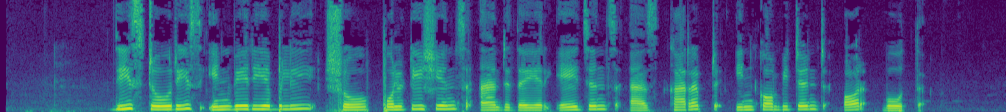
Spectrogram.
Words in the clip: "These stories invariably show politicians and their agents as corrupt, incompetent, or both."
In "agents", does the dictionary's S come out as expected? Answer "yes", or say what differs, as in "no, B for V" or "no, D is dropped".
yes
